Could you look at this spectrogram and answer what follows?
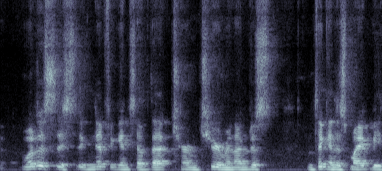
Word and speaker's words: Tearmann: we pronounce it to Tearmann, because the Irish language doesn't have the sharp T sound.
